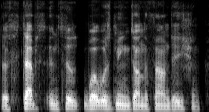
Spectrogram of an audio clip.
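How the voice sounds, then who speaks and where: A man's voice: lowish voice, steady tone, moderate pace, no echo. A man chatting casually, a founder telling stories and acting out both sides of a conversation, full of slang like bro and dude and frequent swearing. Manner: slangy and profane, addressing listeners as bro and dude. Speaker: crypto project founder. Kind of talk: casual chat on a live audio space.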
